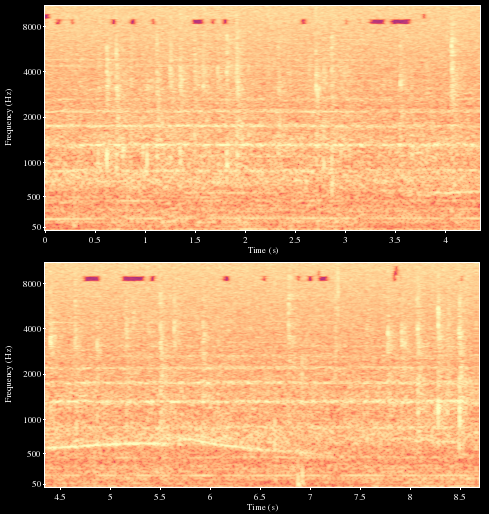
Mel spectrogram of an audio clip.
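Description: Faint irregular clicking over a low steady electrical hum, with a faint tone that rises and falls about halfway through.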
